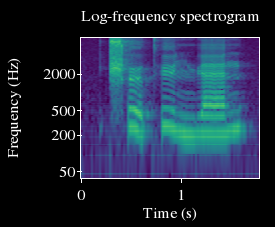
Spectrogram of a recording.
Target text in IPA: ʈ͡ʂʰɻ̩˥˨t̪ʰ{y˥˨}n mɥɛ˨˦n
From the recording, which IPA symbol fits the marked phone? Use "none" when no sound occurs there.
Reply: y˥˨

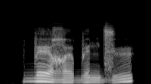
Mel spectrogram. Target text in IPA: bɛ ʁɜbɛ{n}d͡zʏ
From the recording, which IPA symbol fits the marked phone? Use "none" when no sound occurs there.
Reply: n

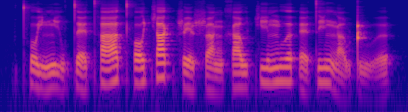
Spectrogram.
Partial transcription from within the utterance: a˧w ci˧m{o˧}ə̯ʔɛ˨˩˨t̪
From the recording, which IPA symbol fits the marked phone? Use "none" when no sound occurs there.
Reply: u˧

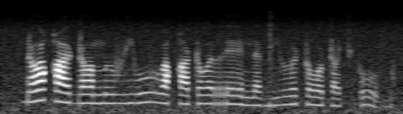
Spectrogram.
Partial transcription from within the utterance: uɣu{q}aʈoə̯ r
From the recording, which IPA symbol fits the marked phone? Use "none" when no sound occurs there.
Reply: q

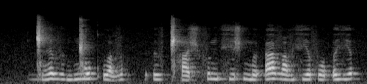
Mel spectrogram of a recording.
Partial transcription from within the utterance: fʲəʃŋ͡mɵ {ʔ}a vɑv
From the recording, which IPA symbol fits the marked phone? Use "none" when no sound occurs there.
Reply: ʔ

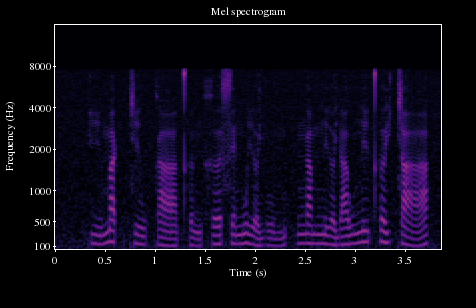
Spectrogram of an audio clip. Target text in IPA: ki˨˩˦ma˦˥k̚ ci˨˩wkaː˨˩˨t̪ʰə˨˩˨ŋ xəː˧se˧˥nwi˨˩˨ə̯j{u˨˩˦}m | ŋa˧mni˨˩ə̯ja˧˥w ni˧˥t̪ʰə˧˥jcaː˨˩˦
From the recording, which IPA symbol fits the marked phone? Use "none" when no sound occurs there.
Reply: u˨˩˦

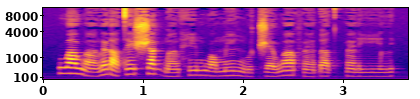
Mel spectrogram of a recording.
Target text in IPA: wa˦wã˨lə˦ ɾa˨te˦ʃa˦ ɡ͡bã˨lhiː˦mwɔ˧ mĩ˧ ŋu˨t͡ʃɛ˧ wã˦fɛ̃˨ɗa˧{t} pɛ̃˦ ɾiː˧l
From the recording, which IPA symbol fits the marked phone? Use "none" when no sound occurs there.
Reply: t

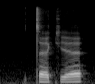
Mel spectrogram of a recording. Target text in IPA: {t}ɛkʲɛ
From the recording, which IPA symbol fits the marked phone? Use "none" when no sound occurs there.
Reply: t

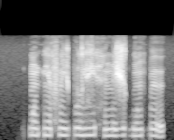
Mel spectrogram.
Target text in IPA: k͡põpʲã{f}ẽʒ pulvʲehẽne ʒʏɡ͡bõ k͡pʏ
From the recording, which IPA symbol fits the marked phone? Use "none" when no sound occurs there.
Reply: f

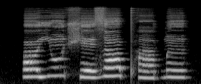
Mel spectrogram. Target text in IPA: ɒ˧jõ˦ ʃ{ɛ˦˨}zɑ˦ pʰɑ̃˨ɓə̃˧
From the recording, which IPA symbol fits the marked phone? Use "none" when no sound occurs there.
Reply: ɛ˨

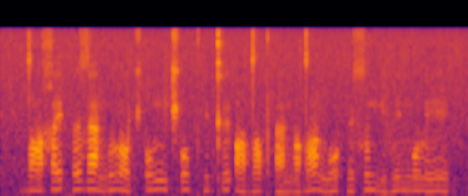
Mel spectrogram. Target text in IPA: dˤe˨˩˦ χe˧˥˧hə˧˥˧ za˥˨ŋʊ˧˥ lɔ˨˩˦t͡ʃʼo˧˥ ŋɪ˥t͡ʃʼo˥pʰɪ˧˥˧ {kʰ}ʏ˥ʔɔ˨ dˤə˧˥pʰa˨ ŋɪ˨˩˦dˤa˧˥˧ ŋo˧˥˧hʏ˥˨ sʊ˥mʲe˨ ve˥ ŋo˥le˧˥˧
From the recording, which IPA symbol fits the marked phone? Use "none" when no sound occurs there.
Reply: kʼ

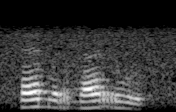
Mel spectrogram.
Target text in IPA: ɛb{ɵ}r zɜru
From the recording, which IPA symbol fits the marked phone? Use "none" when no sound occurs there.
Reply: ɵ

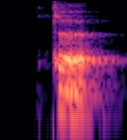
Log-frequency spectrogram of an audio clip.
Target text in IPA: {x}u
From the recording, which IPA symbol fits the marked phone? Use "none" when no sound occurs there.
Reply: k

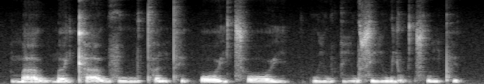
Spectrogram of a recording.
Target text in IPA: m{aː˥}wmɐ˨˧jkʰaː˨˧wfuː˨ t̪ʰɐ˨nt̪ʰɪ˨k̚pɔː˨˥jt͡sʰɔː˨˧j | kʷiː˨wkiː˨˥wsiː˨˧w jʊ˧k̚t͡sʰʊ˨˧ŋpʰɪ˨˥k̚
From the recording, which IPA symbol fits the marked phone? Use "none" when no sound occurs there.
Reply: aː˨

